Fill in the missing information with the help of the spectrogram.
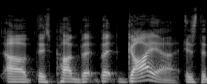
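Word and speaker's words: Gaeya: sorry about this uh this pun but but Gaia is the name of the musical artist this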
